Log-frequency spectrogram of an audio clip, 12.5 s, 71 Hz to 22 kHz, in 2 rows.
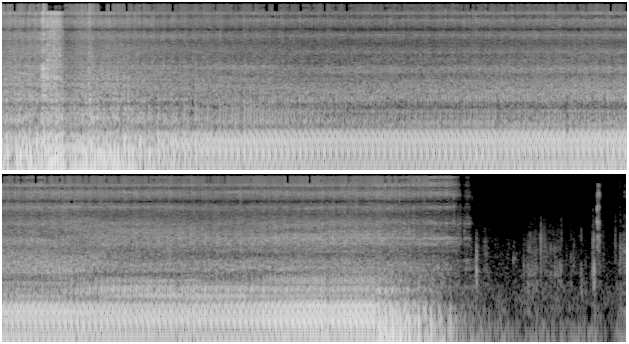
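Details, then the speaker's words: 1971 Fiat 124 Sport Spider, not yet at operating temperature, idling around 1,000 rpm, heard at the engine bay: loud, raspy idle with fast steady chuff, then shutoff; exhaust manifold gasket has a hole in it. "Yeah, as you can hear, it sounds pretty loud because of that exhaust manifold gasket, but"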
